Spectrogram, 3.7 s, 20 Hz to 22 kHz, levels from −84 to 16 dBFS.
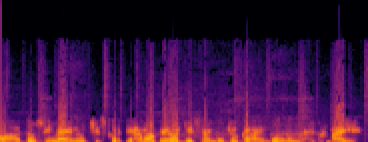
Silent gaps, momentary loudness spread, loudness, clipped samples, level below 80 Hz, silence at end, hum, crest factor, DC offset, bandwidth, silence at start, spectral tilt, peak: none; 7 LU; -12 LUFS; under 0.1%; -36 dBFS; 0.1 s; none; 12 dB; under 0.1%; 15.5 kHz; 0 s; -5.5 dB/octave; 0 dBFS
